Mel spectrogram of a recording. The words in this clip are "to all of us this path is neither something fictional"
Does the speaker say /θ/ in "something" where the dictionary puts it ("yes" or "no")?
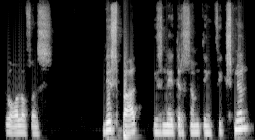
no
